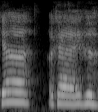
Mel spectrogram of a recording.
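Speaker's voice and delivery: slow, drawn-out doubtful yeah, okay; skeptical okay. Retold or imitated. To her aunt's claim about dinner, a slow doubtful okay. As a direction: stretch it out, not buying it.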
